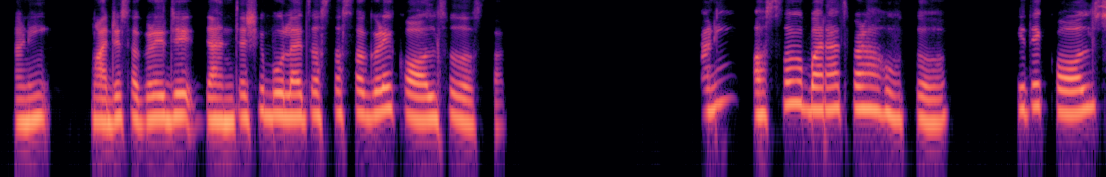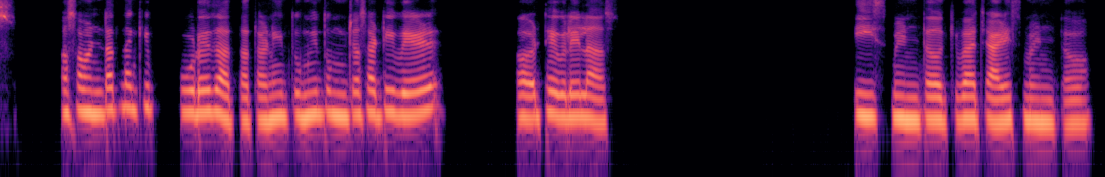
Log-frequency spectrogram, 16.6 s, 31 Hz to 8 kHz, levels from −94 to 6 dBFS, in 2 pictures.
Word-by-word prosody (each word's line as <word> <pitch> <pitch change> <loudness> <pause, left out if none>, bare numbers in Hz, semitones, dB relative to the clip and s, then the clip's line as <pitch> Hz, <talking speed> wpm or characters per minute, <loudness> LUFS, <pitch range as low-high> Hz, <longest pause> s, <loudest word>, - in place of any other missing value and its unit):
आणि 190 +3 +1 0.3
माझे 185 +1 +1
सगळे 195 0 0
जे 210 0 +4
ज्यांच्याशी 190 +4 0
बोलायचं 210 -1 +2
असतं, 230 +3 -7
सगळे 230 +3 +2
कॉल्सच 195 -1 +1
असतात. 155 -1 -15 1.5
आणि 275 +7 -3 0.2
असं 300 +8 0
बऱ्याच 260 0 +2
वेळा 265 -1 +3
होतं, 195 -5 -2 0.6
की 260 - -2
ते 285 - +1
कॉल्स 240 +3 +1 0.4
असं 230 +2 -1
म्हणतात 245 +2 +2
ना, 270 - -1
की 275 - -4 0.2
पुढे 235 0 +2
जातात 190 -4 0
आणि 195 +2 +3
तुम्ही 215 +1 +2
तुमच्यासाठी 220 +1 +1
वेळ 225 +3 +3 0.6
अ, 200 -1 +2
ठेवलेला 205 -3 +2
असतो. 175 - -7 1.8
30 210 -2 +1
मिनिटं 190 -1 +3
किंवा 195 0 +2
40 180 0 +2
मिनिटं. 175 -2 -1
210 Hz, 130 wpm, -21 LUFS, 190-235 Hz, 1.8 s, जे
